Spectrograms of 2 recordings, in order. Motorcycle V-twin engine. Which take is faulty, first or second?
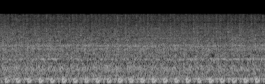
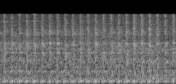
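second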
